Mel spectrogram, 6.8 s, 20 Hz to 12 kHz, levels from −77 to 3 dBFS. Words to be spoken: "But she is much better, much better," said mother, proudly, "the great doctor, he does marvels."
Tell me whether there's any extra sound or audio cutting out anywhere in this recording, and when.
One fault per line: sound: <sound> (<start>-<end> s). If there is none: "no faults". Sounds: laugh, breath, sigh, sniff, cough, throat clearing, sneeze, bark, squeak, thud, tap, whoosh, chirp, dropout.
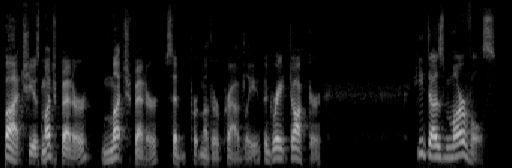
no faults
